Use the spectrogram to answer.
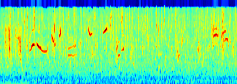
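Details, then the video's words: An Oriental magpie-robin gives a wild-style "ngalas" lure song said to make other magpie-robins answer: scattered, clear whistled phrases, some sliding up and down, high and varied, over a steady background hiss. "Pancingan Suara "Ngalas" Burung Kacer Ini Bikin Kacer Lain Auto Nyaut"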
